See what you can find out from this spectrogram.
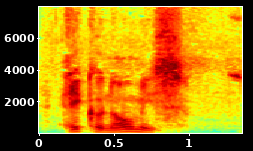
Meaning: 1. economic, relating to the economy 2. economic, relating to economics 3. economical, relating to economizing
- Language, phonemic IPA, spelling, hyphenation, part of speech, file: Dutch, /ˌeː.koːˈnoː.mis/, economisch, eco‧no‧misch, adjective, Nl-economisch.ogg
